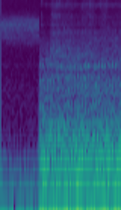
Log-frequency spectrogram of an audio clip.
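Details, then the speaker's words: Airstream trailer rooftop air conditioner, which worked fine before, switched on in hot weather: heavy low rumbling drone with a coarse buzzing rattle; a loud vibration on the rooftop unit, not running correctly. "You hear that vibrating noise? We're running the AC and obviously it's not running correctly."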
